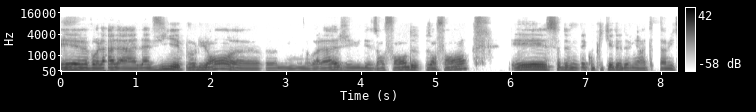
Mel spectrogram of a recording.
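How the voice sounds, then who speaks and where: Against a quiet background, a voice with a dark, mellow tone moves at a fairly slow pace with ordinary pitch variation. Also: man. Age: 30s. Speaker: former clown performer, coaching client. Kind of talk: testimony interview. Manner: halting, many fillers.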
